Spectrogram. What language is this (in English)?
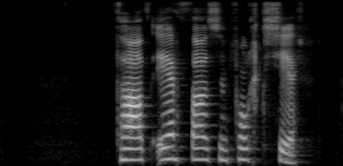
Icelandic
